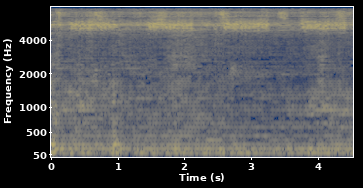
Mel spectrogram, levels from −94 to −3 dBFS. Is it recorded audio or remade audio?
remade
